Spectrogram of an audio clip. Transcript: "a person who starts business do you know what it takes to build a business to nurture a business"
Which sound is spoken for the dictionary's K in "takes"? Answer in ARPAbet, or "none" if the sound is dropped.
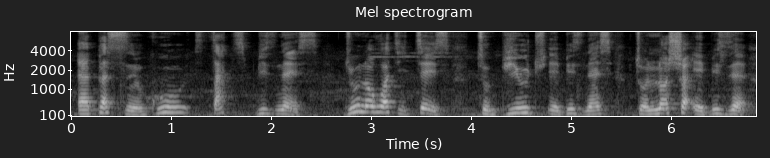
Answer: none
